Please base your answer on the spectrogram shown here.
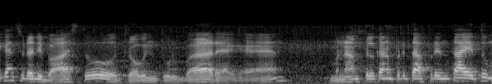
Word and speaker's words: toolbar: Toolbar format. Toolbar ya. Johan bacanya toolbar bukan tolbar.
